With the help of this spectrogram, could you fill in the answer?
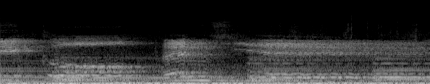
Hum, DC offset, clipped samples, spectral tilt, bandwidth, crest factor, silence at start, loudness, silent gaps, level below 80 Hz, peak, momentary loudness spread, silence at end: none; under 0.1%; under 0.1%; -7.5 dB/octave; 4.4 kHz; 14 dB; 0 s; -26 LUFS; none; -24 dBFS; -8 dBFS; 5 LU; 0 s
